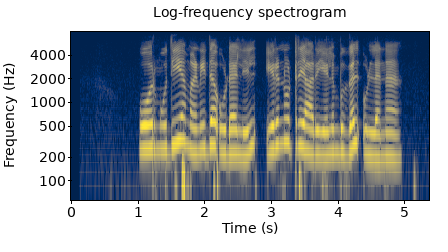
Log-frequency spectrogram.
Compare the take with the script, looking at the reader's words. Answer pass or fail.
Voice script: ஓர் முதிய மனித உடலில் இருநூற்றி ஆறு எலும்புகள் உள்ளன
pass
